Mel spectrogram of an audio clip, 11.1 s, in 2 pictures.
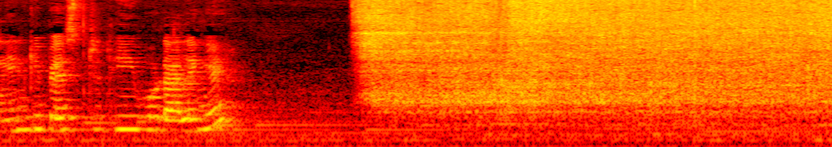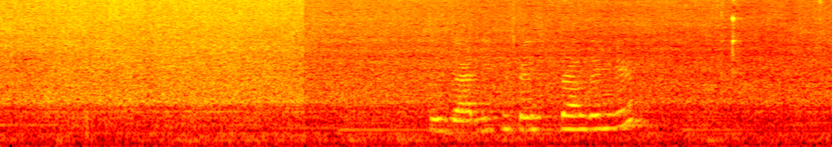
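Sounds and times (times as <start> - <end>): onion paste sizzling in oil: 2.4 - 11.0.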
